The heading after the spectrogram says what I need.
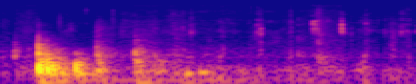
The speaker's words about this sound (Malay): Kau cakap something sikit aku kunyah ni.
